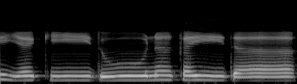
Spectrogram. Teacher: یکیدون کیدا، یا کے زبر کو جلدی سے ادا کریں گے، یا ساکن سے پہلے کاف کے نیچے زیر ہے، یا مدہ ہو رہا ہے دو حرکت کھینچ کے ادا کریں گے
